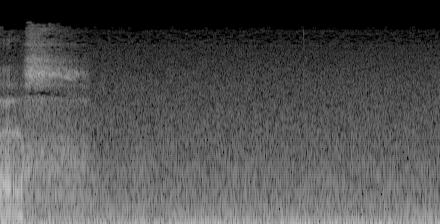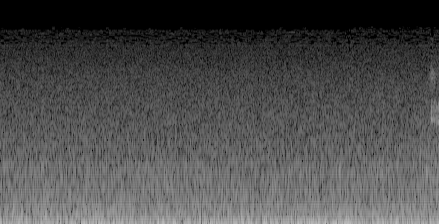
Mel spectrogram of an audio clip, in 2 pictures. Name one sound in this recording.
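Thick paint pours slowly from a plastic cup into a small cup.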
